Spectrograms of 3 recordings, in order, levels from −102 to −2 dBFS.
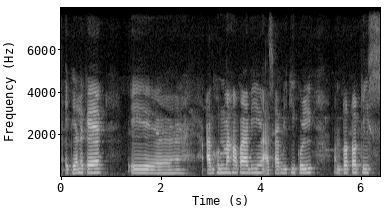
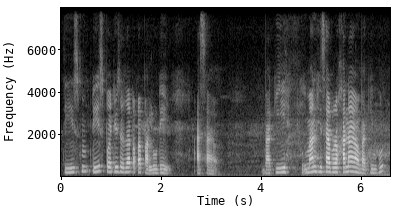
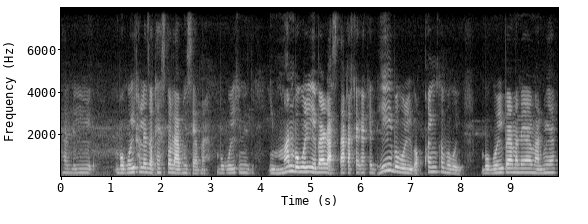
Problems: background sounds at intervals, background conversations at intervals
